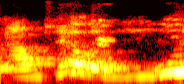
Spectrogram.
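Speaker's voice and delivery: plain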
